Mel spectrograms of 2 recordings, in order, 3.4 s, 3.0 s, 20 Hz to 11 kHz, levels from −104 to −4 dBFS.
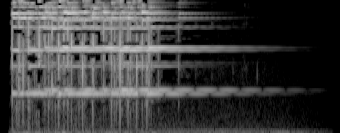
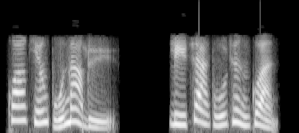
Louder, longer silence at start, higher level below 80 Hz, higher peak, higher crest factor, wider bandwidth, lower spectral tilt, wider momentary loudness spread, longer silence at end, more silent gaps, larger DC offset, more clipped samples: second, -21 LUFS vs -14 LUFS; about the same, 0.1 s vs 0.1 s; second, -68 dBFS vs -58 dBFS; second, -10 dBFS vs 0 dBFS; about the same, 18 dB vs 14 dB; first, 11 kHz vs 4.5 kHz; second, 6 dB/octave vs -9 dB/octave; first, 14 LU vs 6 LU; first, 1.3 s vs 0.25 s; second, none vs 1.20-1.69 s; neither; neither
